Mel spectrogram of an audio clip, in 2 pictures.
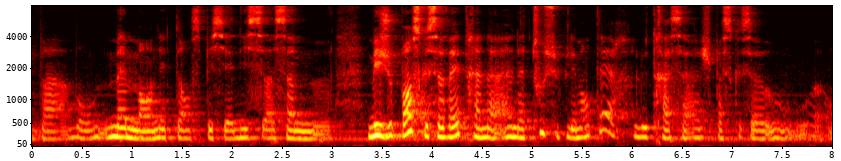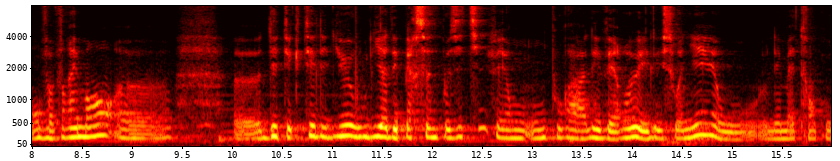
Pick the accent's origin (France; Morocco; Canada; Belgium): Morocco; chez nous, au Maroc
